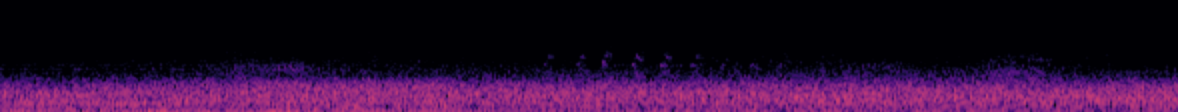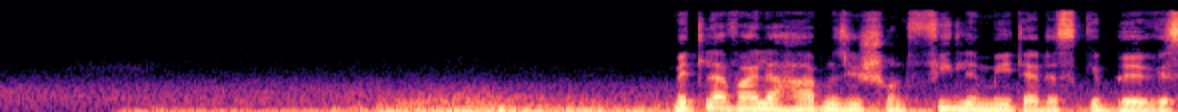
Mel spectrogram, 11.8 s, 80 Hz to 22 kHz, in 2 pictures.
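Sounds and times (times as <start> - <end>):
deep rumbling and thundering roar from the mountains: 6.5 - 10.5
speech: 9.3 - 11.7.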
